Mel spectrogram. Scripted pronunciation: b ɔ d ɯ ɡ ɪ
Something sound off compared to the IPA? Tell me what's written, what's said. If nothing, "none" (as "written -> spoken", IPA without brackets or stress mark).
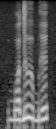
ɡ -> b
